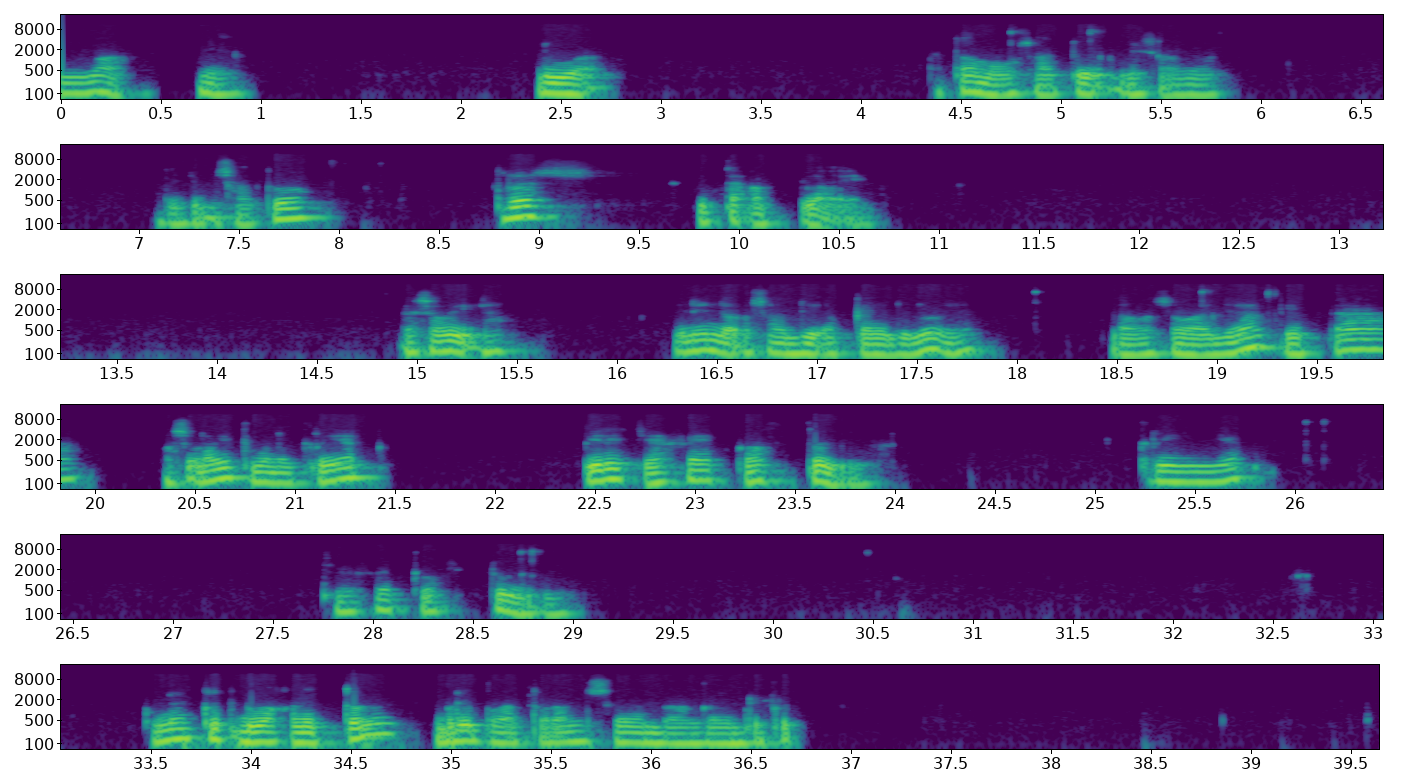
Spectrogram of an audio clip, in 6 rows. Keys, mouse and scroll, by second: 6.2 BackSpace, 6.4 1, 8.0 alt+Tab, 14.8 alt+Tab, 19.2 alt+Tab, 23.6 alt+Tab, 30.5 alt+Tab.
